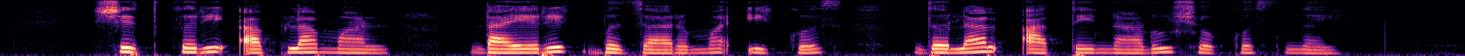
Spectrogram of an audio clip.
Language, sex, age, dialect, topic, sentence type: Marathi, female, 25-30, Northern Konkan, agriculture, statement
